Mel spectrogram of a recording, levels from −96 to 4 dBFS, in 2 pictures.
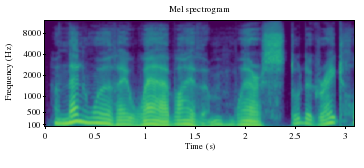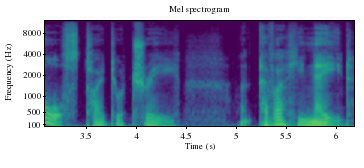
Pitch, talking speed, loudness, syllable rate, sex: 110 Hz, 195 wpm, -21 LUFS, 4.7 syllables/s, male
